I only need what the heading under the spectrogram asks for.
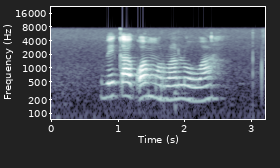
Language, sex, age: Northern Sotho, female, 19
